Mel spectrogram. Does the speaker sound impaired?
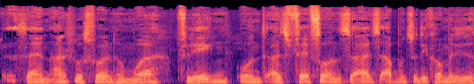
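Yes: Parkinson's disease; public for about 11 years, almost no tremor, feels symptom-free when well adjusted; not trembling during interview, admitted to rehab bedridden two years ago, now walks with crutches.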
